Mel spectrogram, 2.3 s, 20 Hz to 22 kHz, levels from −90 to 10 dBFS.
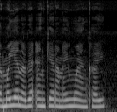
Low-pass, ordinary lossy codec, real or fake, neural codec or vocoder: none; none; real; none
